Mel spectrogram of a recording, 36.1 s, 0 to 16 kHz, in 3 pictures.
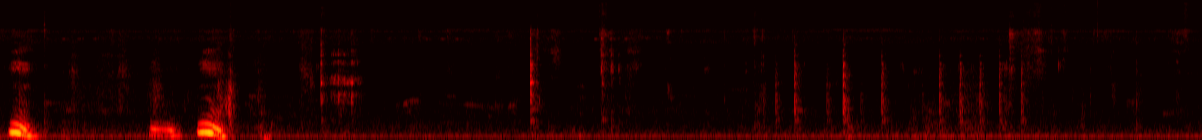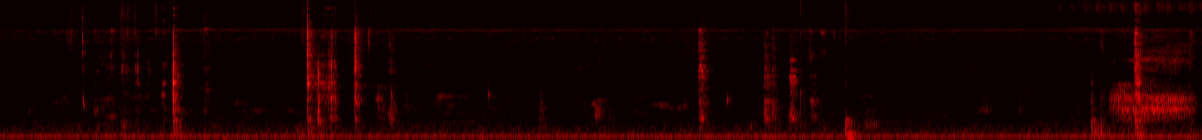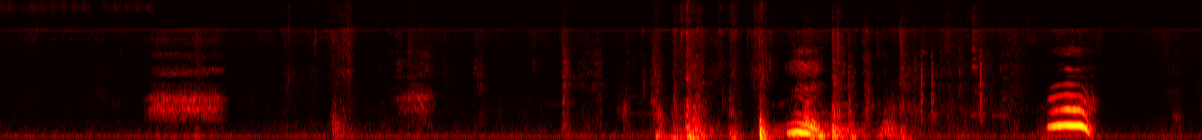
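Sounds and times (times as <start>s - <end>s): faint chewing: 5.3s - 14.2s, 19.1s - 21.0s.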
